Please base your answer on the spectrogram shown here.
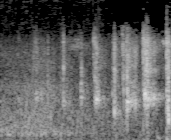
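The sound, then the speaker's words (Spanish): Horse hooves clip-clop as a rider arrives on horseback at Zamora, a few soft hoof beats over a steady background hiss that grow louder toward the end. “Poco después, Rodrigo llega a Zamora en su caballo.”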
